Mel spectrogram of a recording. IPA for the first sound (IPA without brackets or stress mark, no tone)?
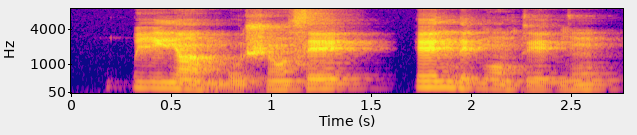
k͡p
